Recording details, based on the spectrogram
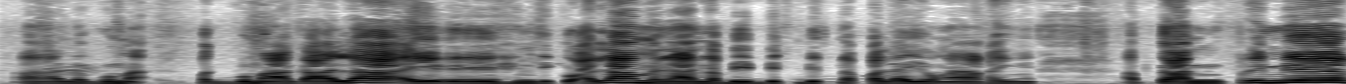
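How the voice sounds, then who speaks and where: An older woman with a medium-pitched, darkish voice vlogs as she walks through the countryside, out of breath. She rambles casually while thanking her supporters, with many fillers and restarts.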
